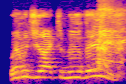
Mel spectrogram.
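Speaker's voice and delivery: high and loud, breaking into laughter; mock-innocent question, laughing through it; laughing punchline. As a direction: deliver the punchline while cracking up. Punchline quote to the couple.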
